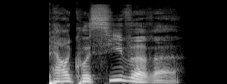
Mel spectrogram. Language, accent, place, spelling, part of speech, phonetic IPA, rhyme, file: German, Germany, Berlin, perkussivere, adjective, [pɛʁkʊˈsiːvəʁə], -iːvəʁə, De-perkussivere.ogg
- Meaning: inflection of perkussiv: 1. strong/mixed nominative/accusative feminine singular comparative degree 2. strong nominative/accusative plural comparative degree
